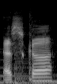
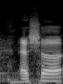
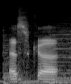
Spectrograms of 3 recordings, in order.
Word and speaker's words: Escha: and logi and yes even though if you look at the way it's spelled you would think oh isn't that spelled Asha and Loi but uh no they emphasize the hard sound so it's Esa and logi um they really should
